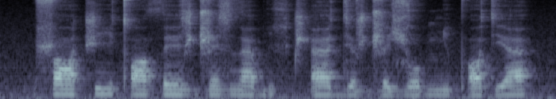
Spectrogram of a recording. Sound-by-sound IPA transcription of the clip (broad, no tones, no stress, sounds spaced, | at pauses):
ʂ ɒ t͡ʃ i tʼ ɒ θ e z ɖ͡ʐ e z ð æ b i x t͡ʃʼ æ dʲ ɒ z ɖ͡ʐ e ʑ o b ɲ i pʼ ɒ tʲ æ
